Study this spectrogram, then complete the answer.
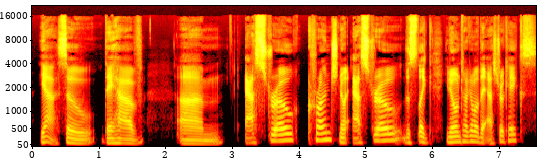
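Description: Very wide pitch swings at a fairly slow pace, in a dry, close sound with no echo and a very clean recording over a silent background. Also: man, medium pitch for a man. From US Midwest, Michigan. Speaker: podcast host. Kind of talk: casual chat.

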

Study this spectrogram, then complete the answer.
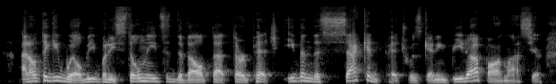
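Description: Speaking very fast with hardly any pauses, a man with an American accent uses lively intonation at a fairly high pitch. The recording is very clean, with a silent background. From California, Santa Barbara. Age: 20s. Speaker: baseball writer and podcaster. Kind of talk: casual interview.

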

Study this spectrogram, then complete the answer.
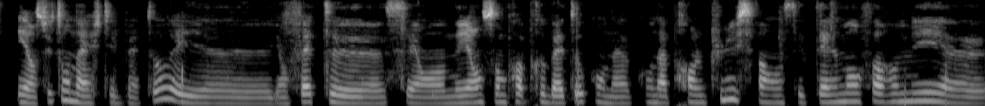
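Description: An ordinary speaking voice from a woman, medium in pitch, with ordinary pitch variation at a moderate pace. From western France, Vendée. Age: 20s. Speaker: sailor running a library sailboat project. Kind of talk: casual interview.

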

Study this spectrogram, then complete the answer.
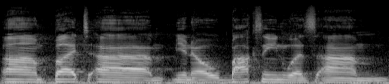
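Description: Recorded with audible room echo, a man speaks very slowly in a very deep, low pitch. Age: 50s. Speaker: personal trainer. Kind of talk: casual chat.

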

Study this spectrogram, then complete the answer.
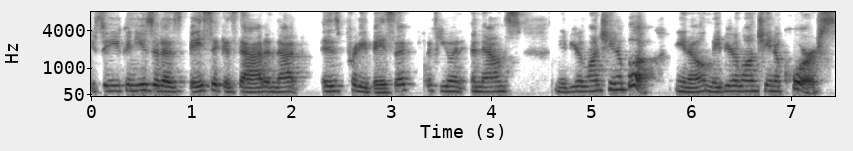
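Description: A woman with an American accent, medium pitch, fairly even intonation, a somewhat breathy voice and a moderate pace. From Chicago suburbs and Miami. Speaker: PR agency founder. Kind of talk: interview.

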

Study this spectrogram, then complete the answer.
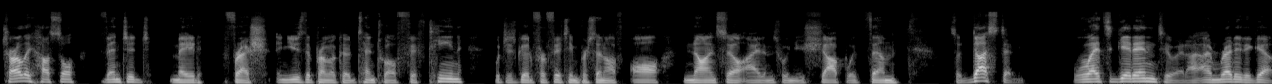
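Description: An ordinary speaking voice from a man, fairly low in pitch, at a moderate pace with ordinary pitch variation, the sound dry and close with no echo against a quiet background. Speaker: sports podcast host. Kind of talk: casual chat.

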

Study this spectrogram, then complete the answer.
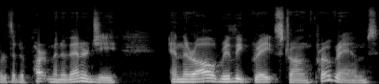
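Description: A man with an American accent uses an ordinary speaking voice at medium pitch, moderate pace and ordinary pitch variation, on a very clean recording with a silent background. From US Midwest, southwest Kansas. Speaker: economic development strategist. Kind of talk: interview conversation. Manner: frequent fillers and repetitions.

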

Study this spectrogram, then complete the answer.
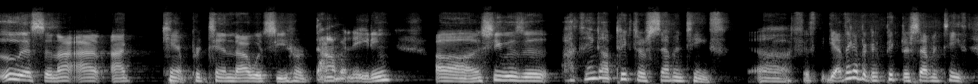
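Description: Lively in intonation, a woman with a normal speaking voice talks at a moderate pace and fairly low pitch on a very clean recording with a silent background. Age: 50s. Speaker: basketball coach. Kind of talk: interview.

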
